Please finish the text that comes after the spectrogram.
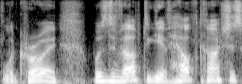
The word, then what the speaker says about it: LaCroix: Lacroix sparkling water, pronounced Lacroix, was developed to give health-conscious consumers refreshment flavor and a sparkle, blah, blah, blah, blah.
